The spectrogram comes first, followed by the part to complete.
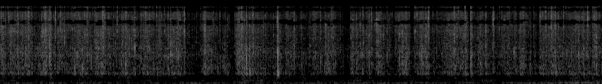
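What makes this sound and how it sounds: Two hands press and knead a pile of dried, crinkly lemon balm leaves in a glass bowl set on a grey towel, working them with the fingertips. A continuous, bright, dry crinkling and rustling rises and falls with each squeeze, with almost no low end.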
